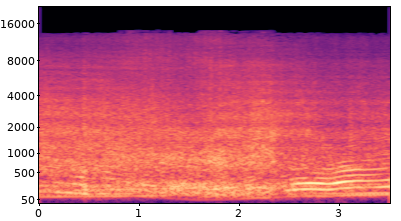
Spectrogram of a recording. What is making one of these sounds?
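Tyres hiss on a wet road as a car speeds past.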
